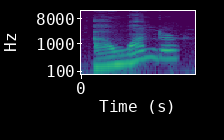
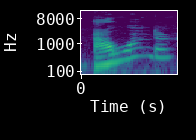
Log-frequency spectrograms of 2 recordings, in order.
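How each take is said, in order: First: A soft, higher musing wonder. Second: "wonder" lifted high then falling away; sing-song musing. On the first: Alone in the car, wondering aloud softly. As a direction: muse aloud, half to herself. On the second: Alone in the car, sing-song musing to herself. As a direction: float "wonder" up high and let it drop. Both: Shown as a demonstration. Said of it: "repeats musing in varied tunes".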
